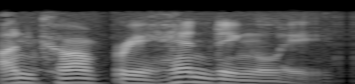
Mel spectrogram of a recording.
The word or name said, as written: uncomprehendingly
